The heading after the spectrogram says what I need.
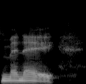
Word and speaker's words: Mene: It's pronounced Mene, and I think it's off of it's kind of like derived from an old language way of saying money, which actually translated to silver, if I'm not mistaken.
